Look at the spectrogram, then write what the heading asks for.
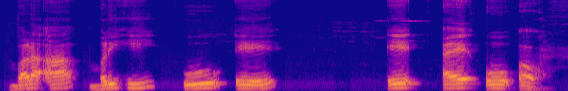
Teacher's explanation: इनके उच्चारण में ज्यादा समय लगता है। दोगना समय लगता है। किससे? एकमात्रिक स्वर से। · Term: दीर्घ स्वर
